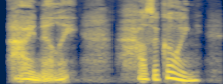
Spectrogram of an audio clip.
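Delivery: hesitant, tentative, hushed voice. Finally answering a long-ringing phone call, in a tentative, hushed voice. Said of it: "answered in a tentative, hushed voice".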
